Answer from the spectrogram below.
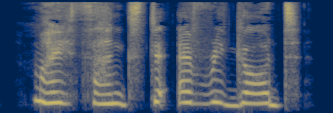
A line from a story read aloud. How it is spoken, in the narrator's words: Her voice quavered on the edge of sobs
